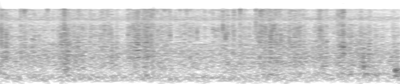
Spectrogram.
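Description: A plastic bag crinkling softly as it is handled.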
